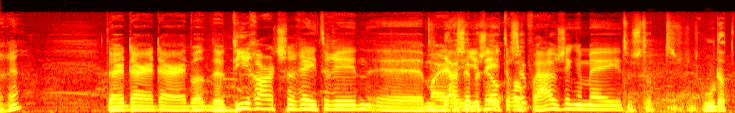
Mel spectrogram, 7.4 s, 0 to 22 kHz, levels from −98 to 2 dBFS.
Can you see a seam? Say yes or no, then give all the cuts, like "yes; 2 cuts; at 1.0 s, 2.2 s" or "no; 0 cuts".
yes; 2 cuts; at 1.9 s, 6.2 s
